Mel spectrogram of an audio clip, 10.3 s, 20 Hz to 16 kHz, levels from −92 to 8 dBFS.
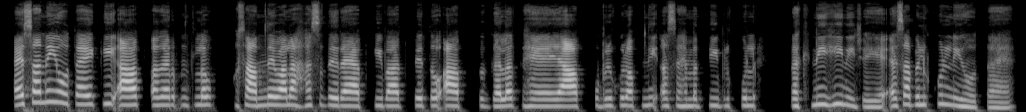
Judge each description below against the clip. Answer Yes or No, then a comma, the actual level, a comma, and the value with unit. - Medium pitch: No, high, 245 Hz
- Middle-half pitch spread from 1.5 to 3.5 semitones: Yes, average, 2.7 semitones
